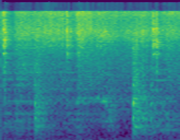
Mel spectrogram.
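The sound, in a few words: stir-frying elephant foot yam stalks and potatoes with spices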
